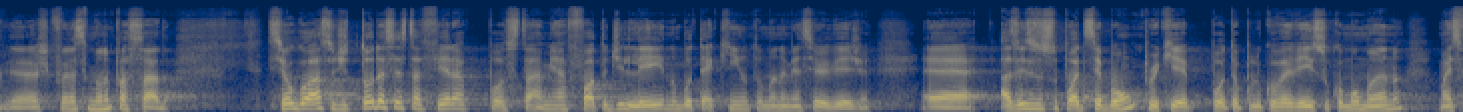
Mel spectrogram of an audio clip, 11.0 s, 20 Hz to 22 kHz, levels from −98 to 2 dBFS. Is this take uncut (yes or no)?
yes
